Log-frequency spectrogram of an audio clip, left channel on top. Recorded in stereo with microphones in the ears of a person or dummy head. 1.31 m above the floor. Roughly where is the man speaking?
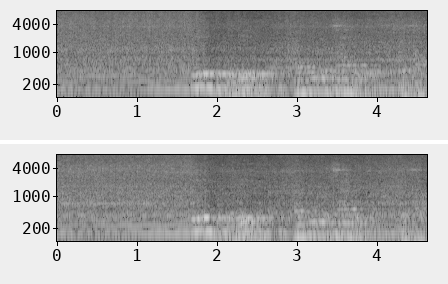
Centre.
